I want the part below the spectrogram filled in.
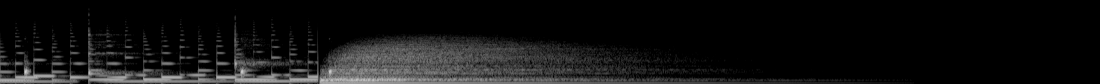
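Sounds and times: gong-like chime ringing: 3.2s - 7.5s.

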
